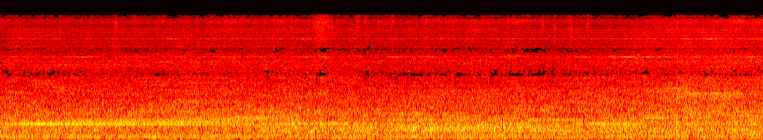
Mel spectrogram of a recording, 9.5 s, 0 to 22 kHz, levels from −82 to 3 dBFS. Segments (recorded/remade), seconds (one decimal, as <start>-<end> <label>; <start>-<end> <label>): 0.0-9.5 recorded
